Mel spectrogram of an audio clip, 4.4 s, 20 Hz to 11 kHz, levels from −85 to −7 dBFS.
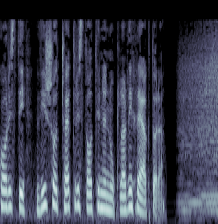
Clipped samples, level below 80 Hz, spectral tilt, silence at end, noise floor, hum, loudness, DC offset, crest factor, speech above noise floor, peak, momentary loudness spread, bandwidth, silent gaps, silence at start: under 0.1%; -64 dBFS; -5 dB/octave; 0 s; -43 dBFS; none; -24 LUFS; under 0.1%; 16 dB; 19 dB; -8 dBFS; 15 LU; 8.8 kHz; none; 0 s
